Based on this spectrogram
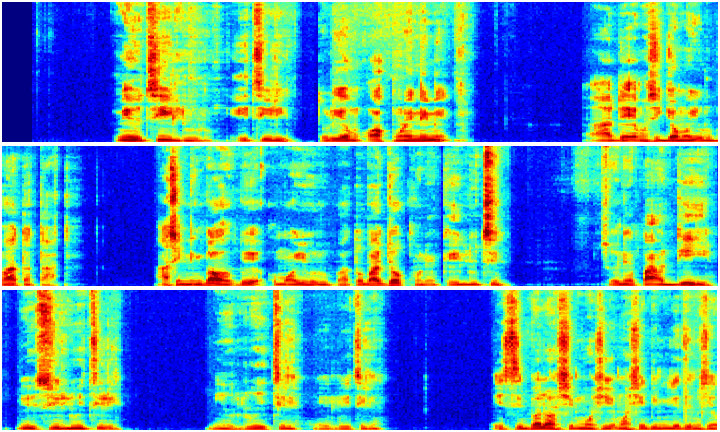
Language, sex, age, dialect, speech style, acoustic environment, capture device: Yoruba, male, 25-34, Nigeria - Ibadan, happy, nature, mobile / Linux / Chrome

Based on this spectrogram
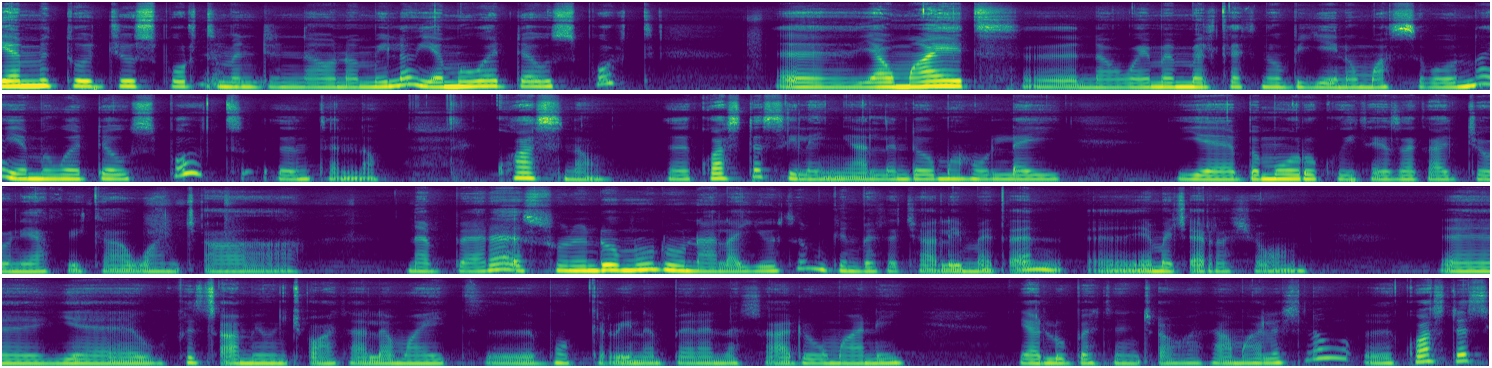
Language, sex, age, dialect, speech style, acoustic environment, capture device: Amharic, female, 25-34, Ethiopia - Addis Ababa, focused; stressed, silence, mobile / Linux / Chrome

